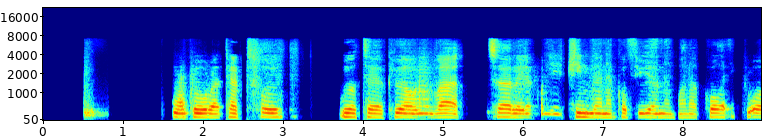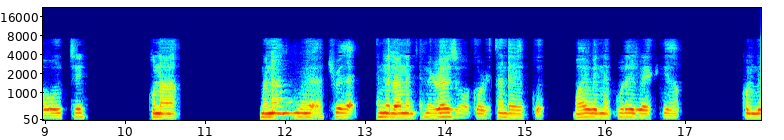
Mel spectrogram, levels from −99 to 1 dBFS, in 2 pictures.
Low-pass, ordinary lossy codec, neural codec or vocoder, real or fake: 7.2 kHz; AAC, 32 kbps; codec, 16 kHz, 0.5 kbps, X-Codec, HuBERT features, trained on balanced general audio; fake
